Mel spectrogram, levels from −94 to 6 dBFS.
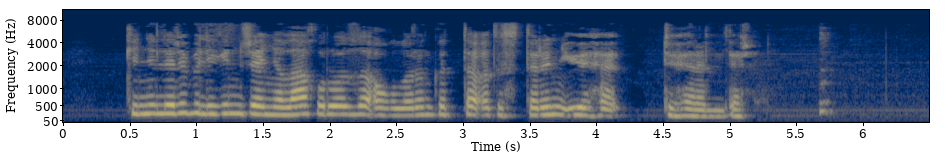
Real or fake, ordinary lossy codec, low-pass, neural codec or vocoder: real; AAC, 64 kbps; 7.2 kHz; none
